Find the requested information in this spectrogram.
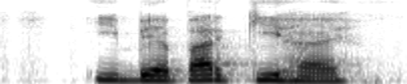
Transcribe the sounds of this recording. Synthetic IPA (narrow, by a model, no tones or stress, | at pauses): ibjɛpaɾkiɦɛj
